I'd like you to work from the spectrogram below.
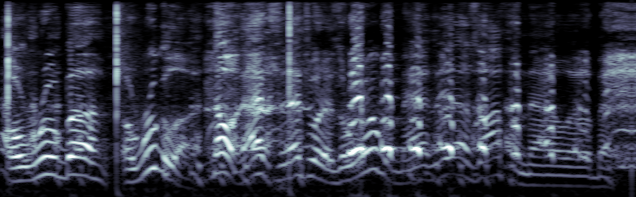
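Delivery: boastful Trump rambling about arugula, pitch climbing; Trump impression. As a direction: brag about lettuce like a president.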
